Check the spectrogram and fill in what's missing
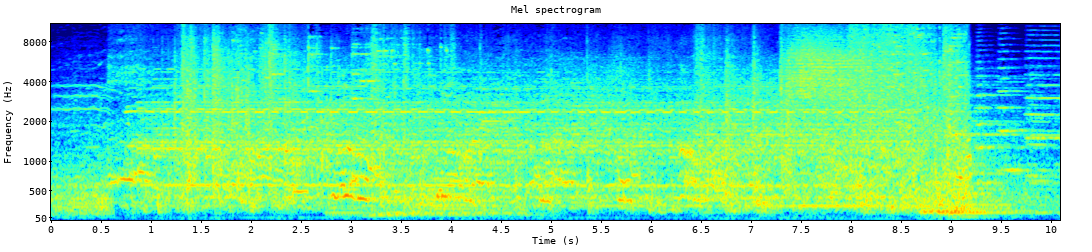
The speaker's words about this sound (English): And the glass that he was breaking, the mirrors, was real glass.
